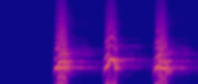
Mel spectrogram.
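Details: Close, loud dog barks, three in a row about half a second apart, each a rough mid-pitched woof with a slight upward bend and a lingering resonant tail.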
